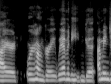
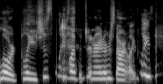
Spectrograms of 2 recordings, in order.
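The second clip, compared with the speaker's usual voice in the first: intense, repeated begging and pleading; 4 semitones higher than usual. Retelling praying that the generator would start: retelling a pleading prayer. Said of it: "I'm down there literally praying".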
